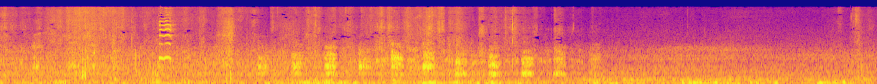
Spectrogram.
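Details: Labrador Retriever giving a quick run of short, thin whining notes, about one and a half per second for several seconds, then fading, over a steady hiss and scattered clatter.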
